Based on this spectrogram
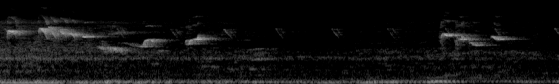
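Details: Greater green leafbird singing actively, recorded on Saturday 21 December 2024: scattered short whistled and slurred notes, some falling sharply, with a brief bright cluster near the end over a low steady hum.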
